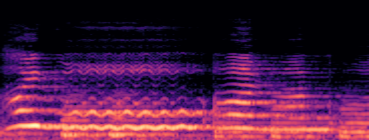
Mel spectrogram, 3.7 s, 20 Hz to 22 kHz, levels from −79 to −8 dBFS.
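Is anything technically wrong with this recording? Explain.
No, nothing technically wrong can be heard here.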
